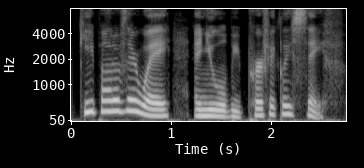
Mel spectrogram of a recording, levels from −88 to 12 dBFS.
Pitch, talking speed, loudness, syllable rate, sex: 205 Hz, 240 wpm, -15 LUFS, 6.3 syllables/s, female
